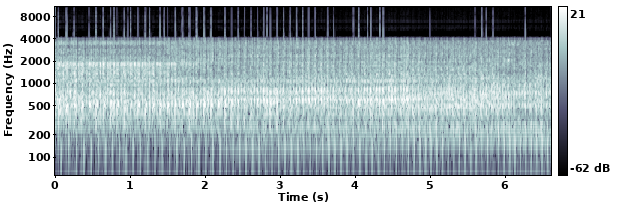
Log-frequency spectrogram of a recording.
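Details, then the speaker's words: Briggs & Stratton lawnmower engine, 3 years old, fresh oil, after sitting 6-8 months over winter: lugging near stall with a steady rapid knock each turn, muffled at higher revs; owner suspects improper combustion or a worn loose part. "I'm going to slow the Rev down till it like almost stalls itself out so you can hear the knocking cuz when I rev it up you obviously can't really hear it that well cuz the the sound of the engine muffles it"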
